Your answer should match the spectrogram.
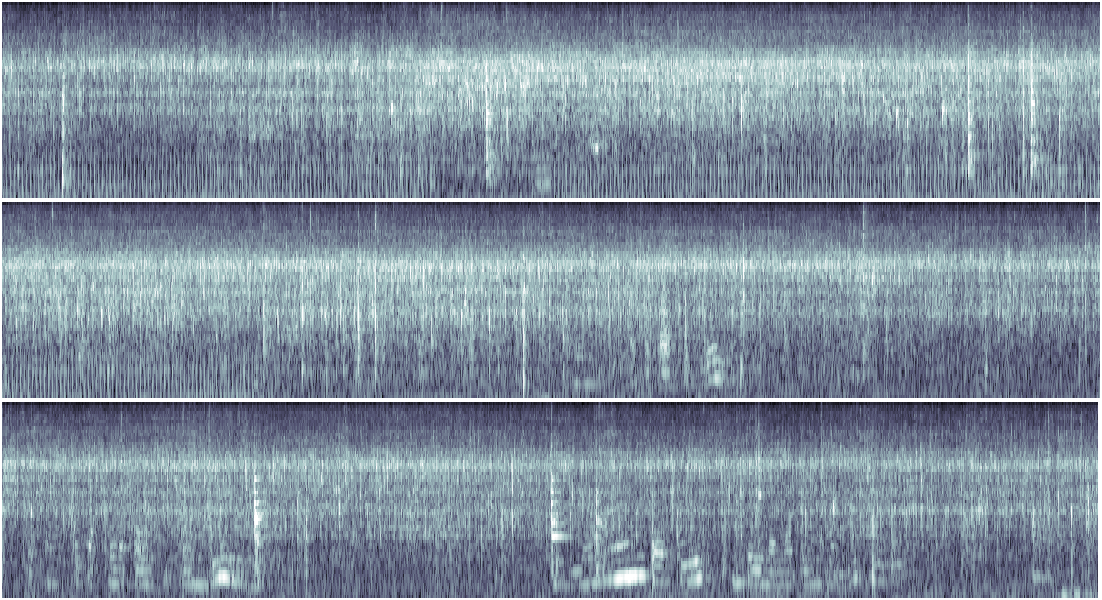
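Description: Whole fish frying in oil in a pan, a steady sizzle, with occasional clicks of tongs against the pan and fish as they are turned.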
